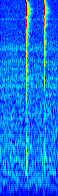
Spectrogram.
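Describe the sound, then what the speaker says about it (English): Scissors trim small knobbly bits of book cover material, making two sharp, bright snips about a third of a second apart, close and clean against near silence. "just take a pair of scissors"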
